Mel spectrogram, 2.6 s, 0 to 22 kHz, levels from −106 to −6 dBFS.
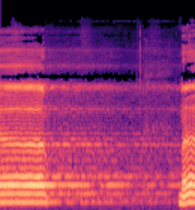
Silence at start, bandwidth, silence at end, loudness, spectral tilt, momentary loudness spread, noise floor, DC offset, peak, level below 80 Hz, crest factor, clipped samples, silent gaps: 0 s; 13.5 kHz; 0 s; -19 LUFS; -4.5 dB/octave; 22 LU; -39 dBFS; under 0.1%; -4 dBFS; -62 dBFS; 16 dB; under 0.1%; none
